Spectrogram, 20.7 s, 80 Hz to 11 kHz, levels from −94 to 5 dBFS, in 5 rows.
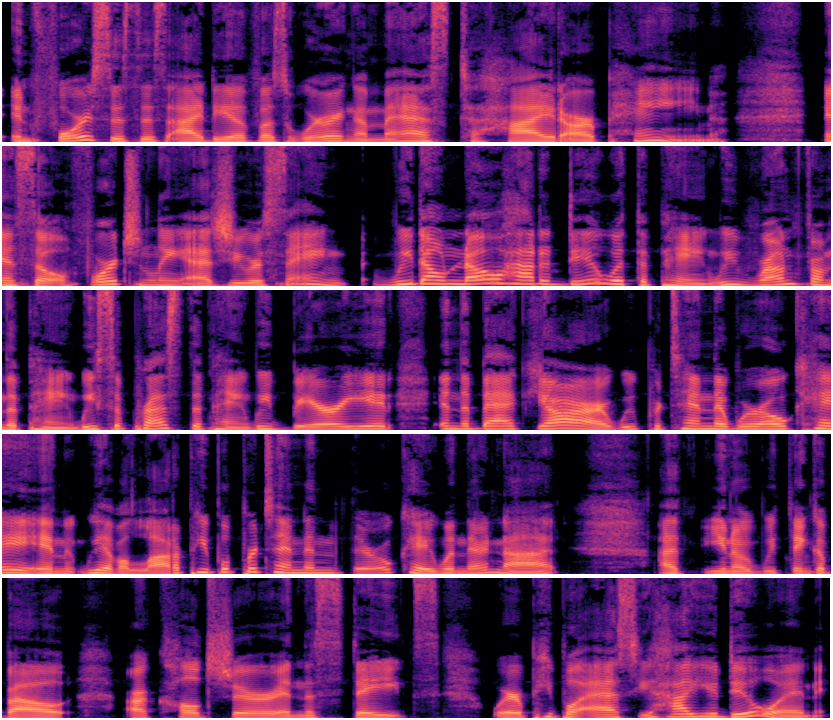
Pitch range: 160-215 Hz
